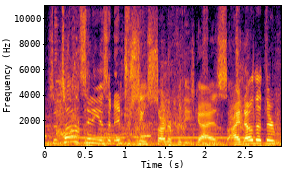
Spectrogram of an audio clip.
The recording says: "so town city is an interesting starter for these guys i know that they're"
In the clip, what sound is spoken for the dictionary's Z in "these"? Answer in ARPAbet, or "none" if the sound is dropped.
Z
